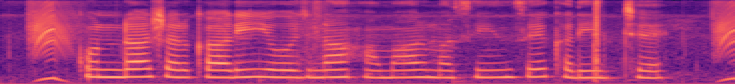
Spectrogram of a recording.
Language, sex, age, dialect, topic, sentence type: Magahi, female, 25-30, Northeastern/Surjapuri, agriculture, question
